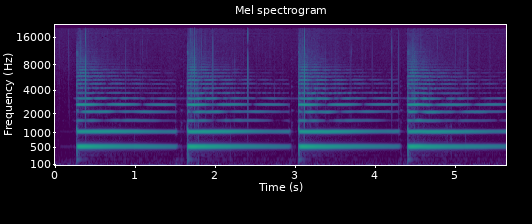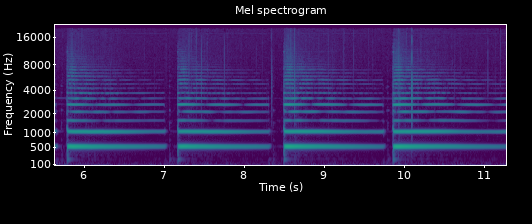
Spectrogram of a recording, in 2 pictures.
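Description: An autoharp's middle-octave A sharp, the twenty-second string, is plucked eight times at a steady pace, each note ringing close and clear and fading before the next.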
